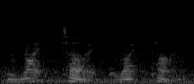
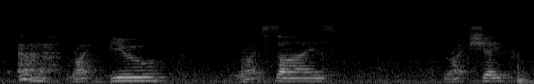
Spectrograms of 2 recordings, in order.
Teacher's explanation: the phoneme t is sometimes realized sometimes pronounced as a glottal rather than as an alveolar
